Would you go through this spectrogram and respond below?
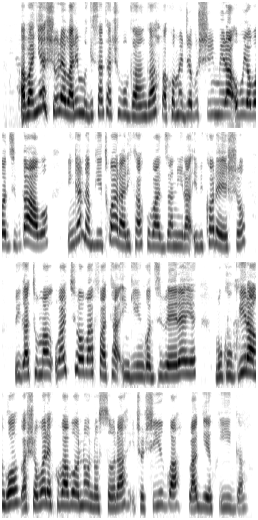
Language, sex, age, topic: Rundi, female, 25-35, education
